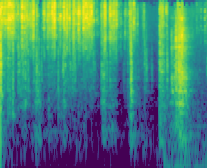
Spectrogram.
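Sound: keys jangling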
